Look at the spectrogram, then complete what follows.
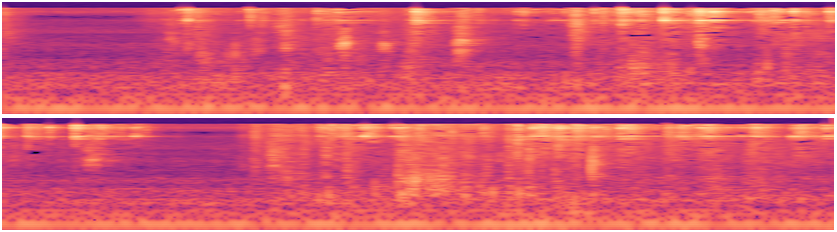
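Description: A small dog making a few short vocal sounds while playing with a plush toy, the clearest about six seconds in. Under it run a steady low rumble and scattered clicks from a handheld phone being moved.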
